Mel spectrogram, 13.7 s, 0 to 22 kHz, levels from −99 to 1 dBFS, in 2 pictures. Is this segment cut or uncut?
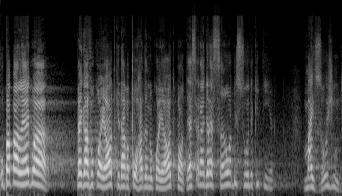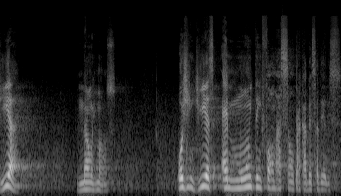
uncut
